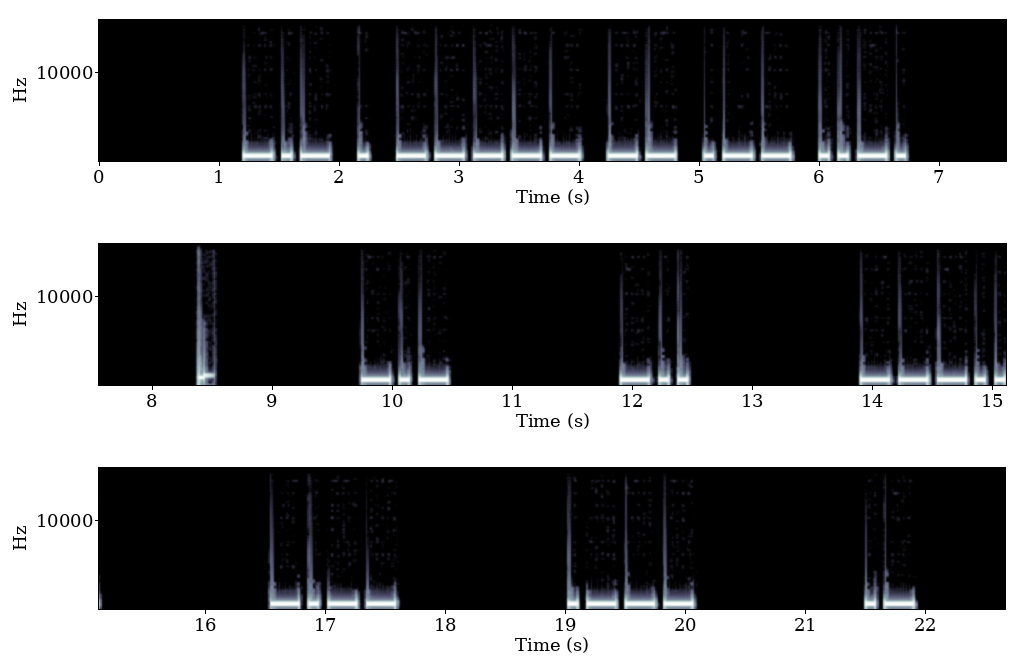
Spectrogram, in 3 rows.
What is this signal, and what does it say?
Morse code, heard as a keyed tone, about 15 wpm, spaced as for 8 wpm, 700 Hz. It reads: KE0MWF KD8YJA
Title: USA Call Signs - 6 Characters - 6x Character Spacing - 15wpm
